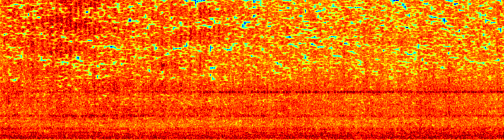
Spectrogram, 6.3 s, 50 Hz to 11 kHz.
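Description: Metre-gauge passenger coaches rolling past close by behind a YDM4 diesel locomotive: a loud, steady noise of wheels running on the track, with a faint steady high tone over it.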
